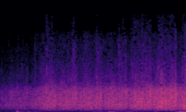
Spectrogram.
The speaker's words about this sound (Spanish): Gracias, Leo, por todo lo que nos has dado. Gracias. Bueno, la ovación final para Leo Messi.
